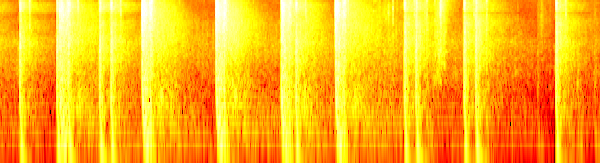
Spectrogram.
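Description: Gunfire in the mobile battle royale PUBG Mobile during a championship match: a rapid sequence of about a dozen sharp, crisp shots in quick bursts, some doubled, close and punchy with no voices.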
